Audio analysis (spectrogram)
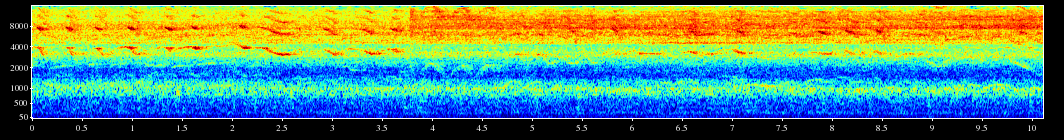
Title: Dental Drill & Suction, Dental Appointment, Drilling Tooth Sounds, Relaxing Dental Procedure Sounds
